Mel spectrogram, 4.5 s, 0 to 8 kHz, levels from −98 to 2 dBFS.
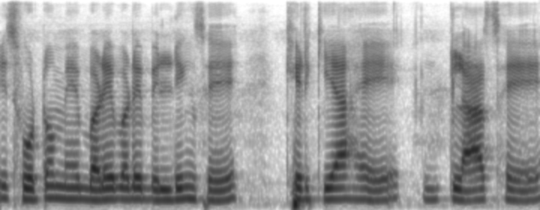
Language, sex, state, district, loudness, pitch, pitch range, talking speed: Hindi, male, Odisha, Sambalpur, -19 LUFS, 155 Hz, 150-160 Hz, 145 wpm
